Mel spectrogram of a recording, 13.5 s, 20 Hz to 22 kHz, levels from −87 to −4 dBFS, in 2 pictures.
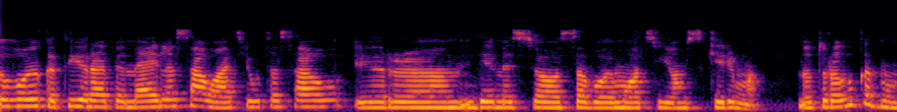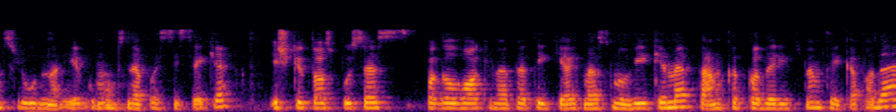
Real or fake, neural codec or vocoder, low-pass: real; none; 7.2 kHz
